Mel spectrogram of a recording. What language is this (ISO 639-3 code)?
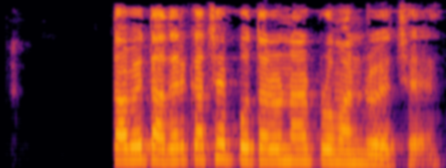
ben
